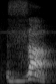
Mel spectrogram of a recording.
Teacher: زا حروف صفیریہ میں ہے اور سختی کے ساتھ پڑھا جاتا ہے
